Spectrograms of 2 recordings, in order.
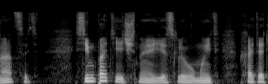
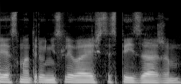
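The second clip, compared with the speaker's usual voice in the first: ordinary delivery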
